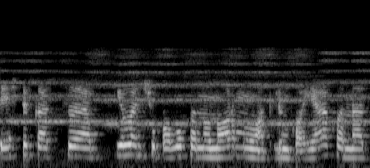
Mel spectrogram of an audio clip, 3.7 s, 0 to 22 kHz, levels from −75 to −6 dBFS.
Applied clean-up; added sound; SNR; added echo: none; Screech; 12 dB; reverberation time 0.2 s.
